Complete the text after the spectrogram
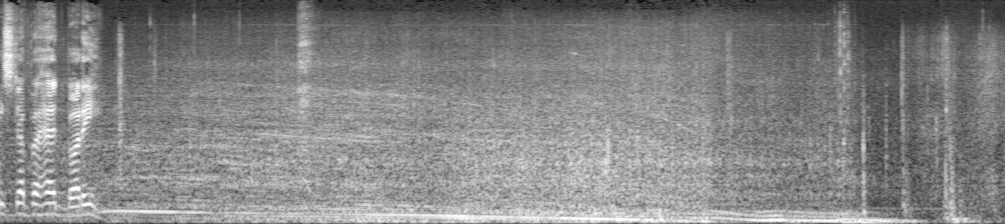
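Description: A sports car engine rumbles low nearby.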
